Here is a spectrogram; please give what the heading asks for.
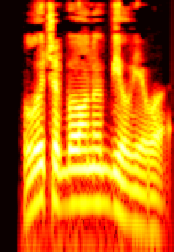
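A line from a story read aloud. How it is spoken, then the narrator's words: Irritated. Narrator (Russian): раздраженно сказал Виктор Григо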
